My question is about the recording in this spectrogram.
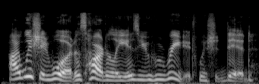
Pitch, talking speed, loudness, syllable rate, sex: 215 Hz, 325 wpm, -19 LUFS, 6.6 syllables/s, female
